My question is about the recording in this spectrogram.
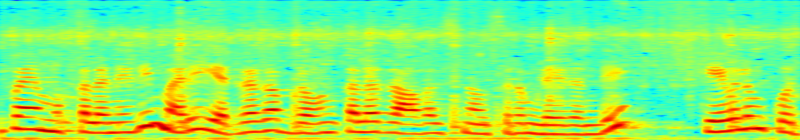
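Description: A steel spoon stirs onions and green chillies frying in oil in a non-stick kadai. The spoon scrapes the pan in quick repeated strokes, squeaking up and down in pitch over a light sizzle.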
